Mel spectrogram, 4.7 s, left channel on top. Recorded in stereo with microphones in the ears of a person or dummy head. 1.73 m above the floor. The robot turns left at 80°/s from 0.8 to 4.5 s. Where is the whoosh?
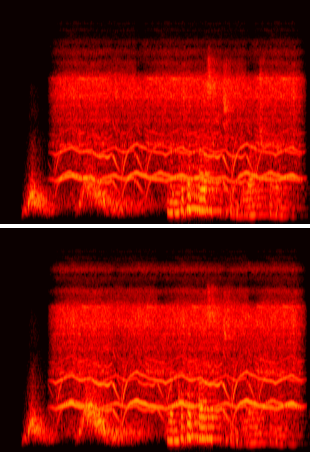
Straight ahead, 0.7 m; by 2.3 s 120° right, 0.7 m.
